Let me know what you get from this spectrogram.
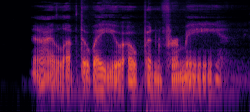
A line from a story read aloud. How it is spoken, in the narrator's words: Cass murmurs, sounding entranced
